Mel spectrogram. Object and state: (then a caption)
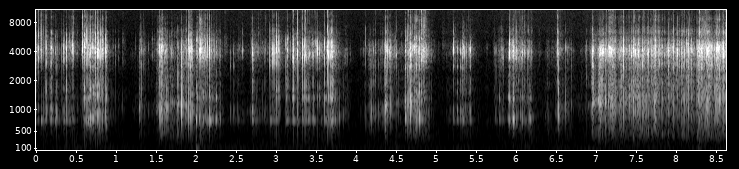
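Plastic cosmetic jar. A small round red plastic cosmetic jar with a screw lid, the hair gel or cream type, is held in one hand and tapped with the fingertips. The result is quick, bright, crunchy tapping in irregular clusters with short pauses, almost no low end, and a longer continuous crinkly rustle at the end.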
